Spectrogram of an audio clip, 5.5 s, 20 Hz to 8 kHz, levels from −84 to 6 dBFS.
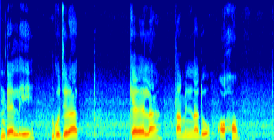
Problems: none marked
